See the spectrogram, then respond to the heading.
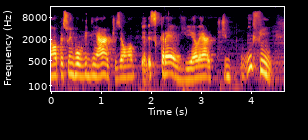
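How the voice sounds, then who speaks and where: Over background music, a woman speaks at a moderate pace with lively intonation. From Minas Gerais, Brazil (Uberlândia). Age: 30s. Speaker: music journalist. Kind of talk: casual chat.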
